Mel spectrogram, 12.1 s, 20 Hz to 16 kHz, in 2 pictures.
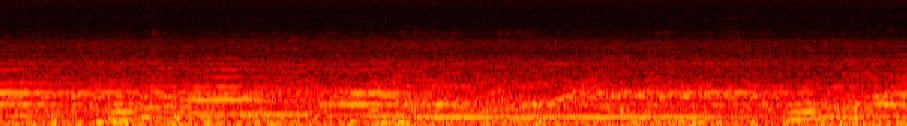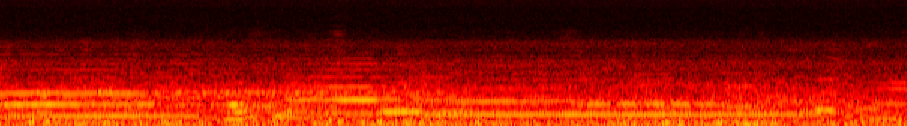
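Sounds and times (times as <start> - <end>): background music tones: 0.0 - 12.0
monorail rumbling on track: 0.0 - 12.0.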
